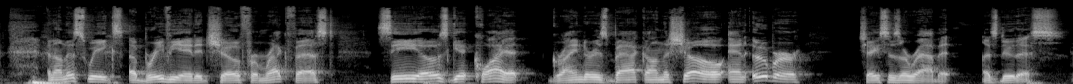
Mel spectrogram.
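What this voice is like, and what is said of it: Hoarse, strained voice. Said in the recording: “my voice is torn up ... shouting over everybody”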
